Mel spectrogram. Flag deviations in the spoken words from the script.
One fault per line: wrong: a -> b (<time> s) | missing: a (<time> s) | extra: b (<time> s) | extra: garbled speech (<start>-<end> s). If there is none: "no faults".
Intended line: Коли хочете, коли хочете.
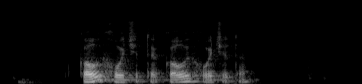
no faults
